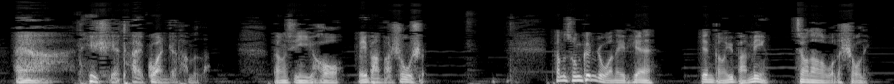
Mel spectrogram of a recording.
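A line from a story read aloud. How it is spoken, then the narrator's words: Sighing. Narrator (Chinese): 苏烈叹道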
